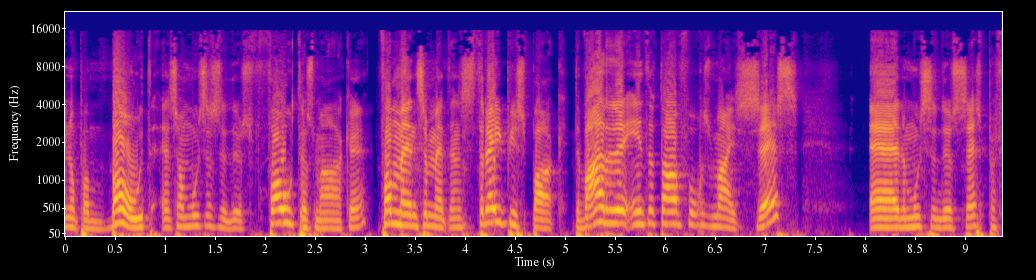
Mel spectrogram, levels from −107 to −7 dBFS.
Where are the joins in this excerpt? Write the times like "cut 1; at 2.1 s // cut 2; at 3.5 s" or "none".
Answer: none

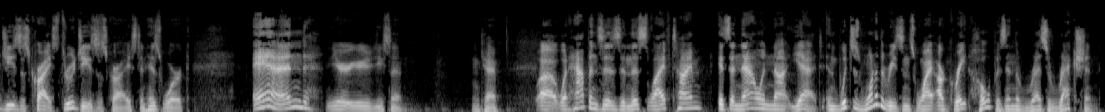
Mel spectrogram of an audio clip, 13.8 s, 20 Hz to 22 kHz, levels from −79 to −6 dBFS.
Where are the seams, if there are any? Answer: cut 1; at 4.0 s // cut 2; at 4.8 s // cut 3; at 6.7 s // cut 4; at 8.9 s

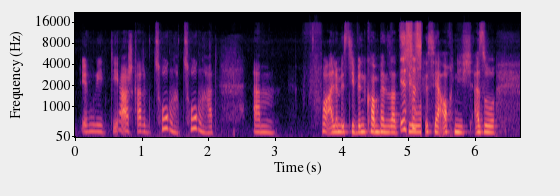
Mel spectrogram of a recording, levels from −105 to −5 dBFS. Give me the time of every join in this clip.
cut 1; at 1.5 s // cut 2; at 3.2 s // cut 3; at 5.2 s

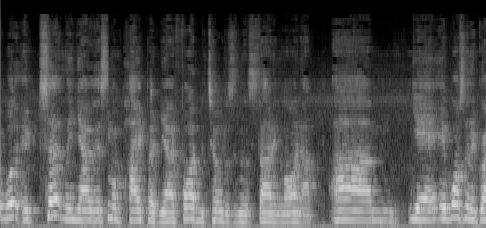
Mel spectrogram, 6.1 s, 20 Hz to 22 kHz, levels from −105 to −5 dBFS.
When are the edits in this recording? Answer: cut 1; at 1.3 s // cut 2; at 4.0 s

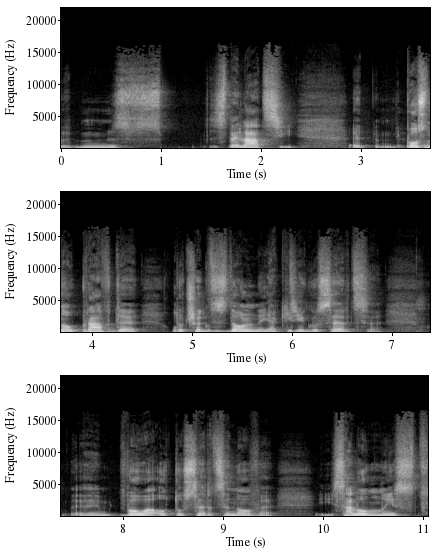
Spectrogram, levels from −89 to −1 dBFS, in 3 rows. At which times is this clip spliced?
cut 1; at 1.7 s // cut 2; at 3.3 s // cut 3; at 4.8 s // cut 4; at 5.1 s // cut 5; at 6.0 s // cut 6; at 8.0 s

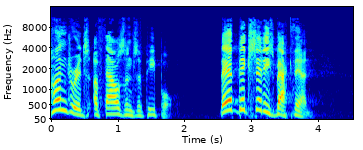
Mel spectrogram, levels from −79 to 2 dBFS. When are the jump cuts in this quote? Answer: none

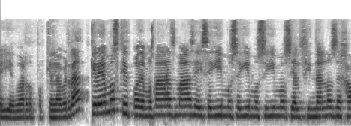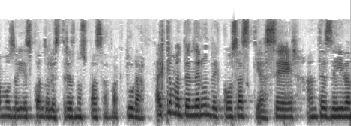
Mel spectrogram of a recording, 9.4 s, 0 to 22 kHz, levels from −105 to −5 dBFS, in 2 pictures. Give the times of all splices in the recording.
cut 1; at 1.2 s // cut 2; at 2.0 s // cut 3; at 4.9 s // cut 4; at 6.7 s // cut 5; at 7.5 s

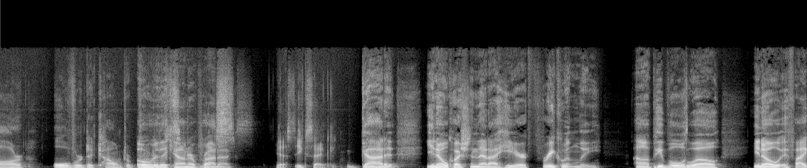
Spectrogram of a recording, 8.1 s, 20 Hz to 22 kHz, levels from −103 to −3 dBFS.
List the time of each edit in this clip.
cut 1; at 4.5 s // cut 2; at 5.3 s // cut 3; at 6.9 s

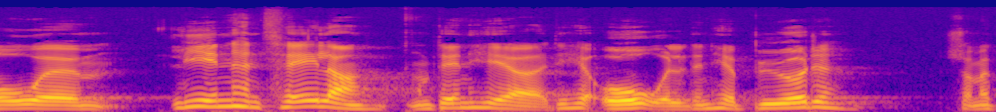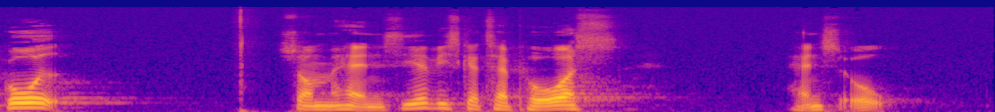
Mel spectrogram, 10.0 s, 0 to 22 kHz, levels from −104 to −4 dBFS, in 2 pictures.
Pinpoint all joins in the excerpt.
none

